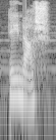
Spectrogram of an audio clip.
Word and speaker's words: Enosh: inos origin Hebrew ANH meaning mortal or human pronunciation anos Bible verse Genesis 4:26 ESV to Seth also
